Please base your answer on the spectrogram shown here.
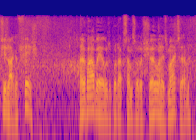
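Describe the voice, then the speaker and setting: A man's voice: low voice, animated, fast, noisy background. An actor playing a wry, urbane Western man in a radio drama, courteous and self-deprecating, with dry, mock-formal phrasing. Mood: easygoing.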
